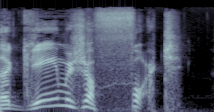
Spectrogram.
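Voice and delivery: slow, deliberate film-star voice, every word stretched. Moving the show on to the next segment: Sean Connery impression. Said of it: "as Sean Connery would say".

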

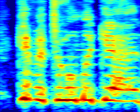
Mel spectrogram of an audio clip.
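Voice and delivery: imitated yelling. Retelling watching a basketball game, screaming for the player: retelling own screaming. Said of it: "and I'm screaming at this point".

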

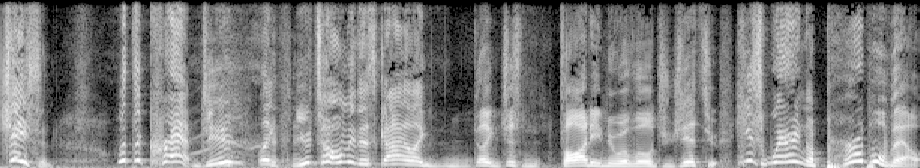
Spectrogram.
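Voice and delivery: acted hollering, high-pitched with swooping pitch. The speaker re-enacts what he yelled at someone, retelling his own yell. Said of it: "I'm yelling at Jason Colbert".

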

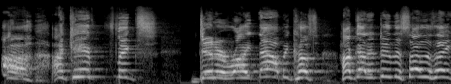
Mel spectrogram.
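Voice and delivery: irritable, snappy, very high-pitched barking tone. Retelling snapping at someone after too much coffee: imitating own snappy barking. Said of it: "I was barking at her".

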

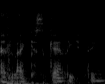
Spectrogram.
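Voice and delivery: hushed, breathy whisper, all breath. Saying a catchphrase when asked to: Guillermo del Toro impression. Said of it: "say one of his classic catchphrases".

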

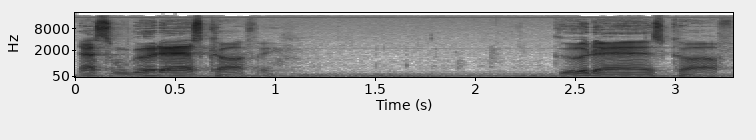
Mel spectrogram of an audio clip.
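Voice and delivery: macho, tough guy truck commercial voiceover. Showing the voice that truck and jeans commercials always use: tough guy voice. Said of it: "That's my tough guy voice".

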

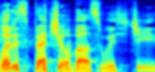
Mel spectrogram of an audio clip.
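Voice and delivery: suppressing laughter, straining to keep a straight voice. Reading a Google question aloud to the other speaker, trying not to laugh. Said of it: "It's because you're making me laugh".

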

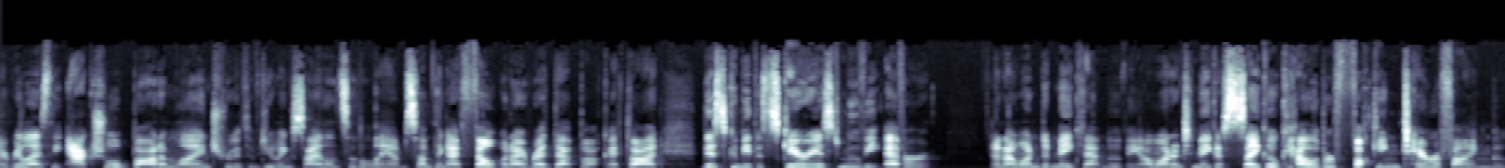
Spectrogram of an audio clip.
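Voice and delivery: plain

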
